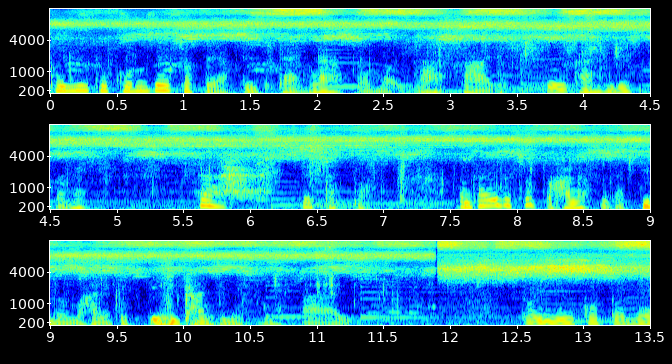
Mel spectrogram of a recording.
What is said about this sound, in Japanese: まあなんか相変わらずね、めっちゃセミが鳴いてますけれども。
